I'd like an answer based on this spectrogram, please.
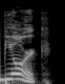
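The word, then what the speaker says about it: Björk: But are we pronouncing her name wrong? No, it's Bjork. It's right. Bjork? That's how you say We're Bjork.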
